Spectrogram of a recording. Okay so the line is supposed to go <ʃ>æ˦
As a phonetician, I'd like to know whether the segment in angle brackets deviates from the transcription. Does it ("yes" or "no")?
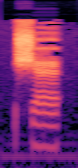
no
